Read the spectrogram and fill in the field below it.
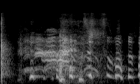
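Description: A single sharp clap at the start that knocks a pair of headphones flying, followed by a stretch of voiced laughter and snickering that rises and falls in short bursts.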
